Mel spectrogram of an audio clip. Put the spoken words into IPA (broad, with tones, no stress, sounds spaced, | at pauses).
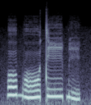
o˦ b oː˨˦ t iː˦ ɓ i˨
